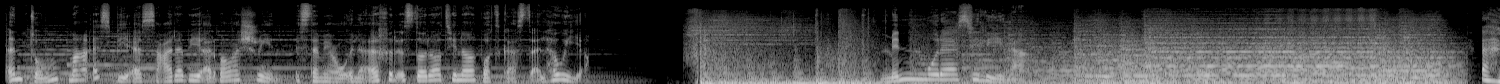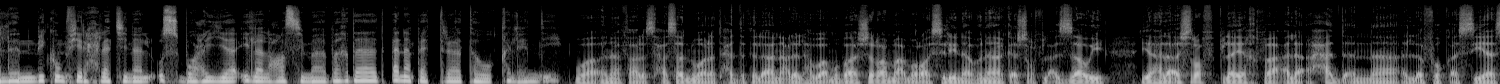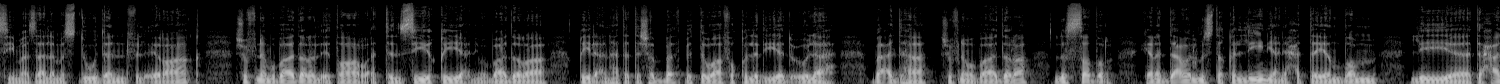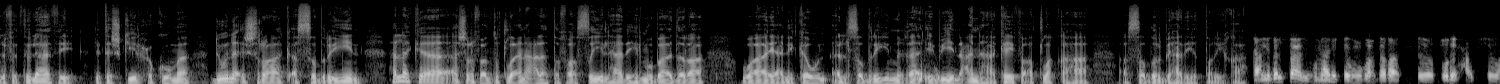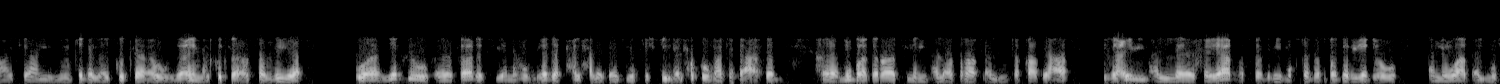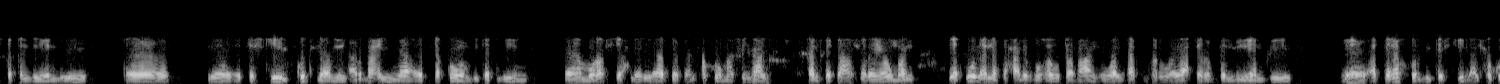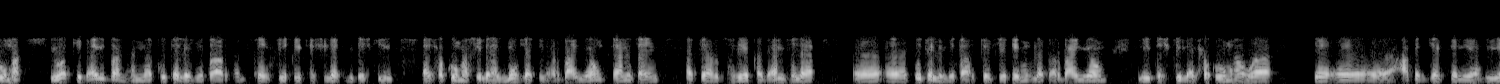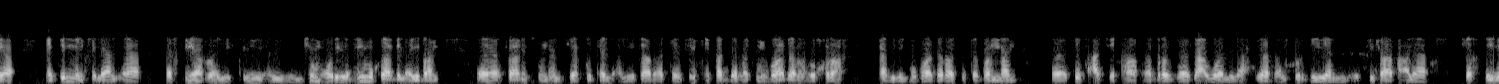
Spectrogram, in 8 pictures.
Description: يمكنكم الاستماع إلى تقرير مراسلنا في بغداد بالضغط على التسجيل الصوتي أعلاه.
